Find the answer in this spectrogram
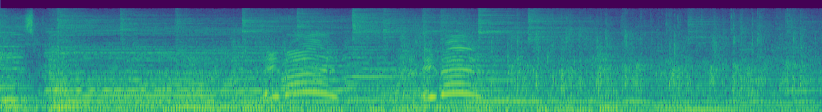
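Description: Church worship band of electric guitar, bass guitar and acoustic guitar playing held chords, with a voice rising over it twice briefly; the band stops at the end.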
